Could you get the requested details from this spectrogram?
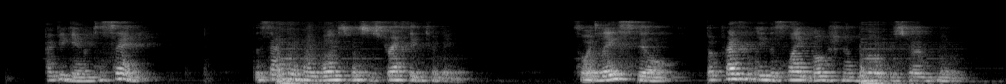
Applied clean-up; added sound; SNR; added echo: neural separator model SepFormer DNS4.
